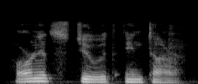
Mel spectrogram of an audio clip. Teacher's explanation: good connection of hornets and stewed, with the S's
